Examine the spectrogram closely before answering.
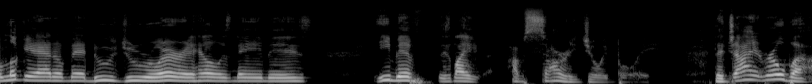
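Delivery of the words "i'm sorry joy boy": low, soft acted regret; quiet, low mock remorse; sorrowful apology. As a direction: voice a hushed apology, sinking at the end. Voicing the giant's sorrowful apology.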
